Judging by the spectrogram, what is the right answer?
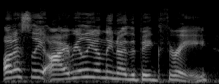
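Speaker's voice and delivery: normal talking voice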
